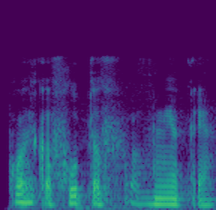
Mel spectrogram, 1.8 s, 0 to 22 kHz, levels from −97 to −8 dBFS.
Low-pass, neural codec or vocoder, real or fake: 7.2 kHz; codec, 44.1 kHz, 3.4 kbps, Pupu-Codec; fake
